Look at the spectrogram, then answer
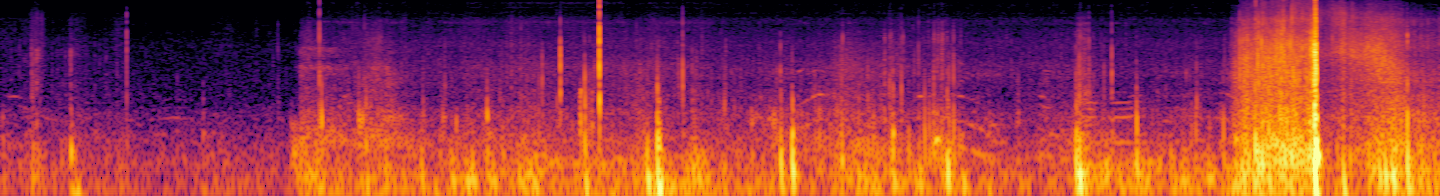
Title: My stomach growling haha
